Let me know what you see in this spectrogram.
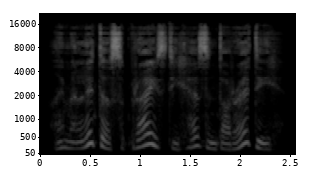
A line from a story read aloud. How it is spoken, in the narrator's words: Sky murmured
